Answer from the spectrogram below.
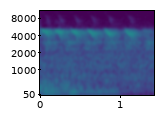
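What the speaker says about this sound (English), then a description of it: "Some birds are here." Birds chirp nearby in quick repeated high trills that rise and fall in several bursts, while a faint low hum fades out partway through.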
